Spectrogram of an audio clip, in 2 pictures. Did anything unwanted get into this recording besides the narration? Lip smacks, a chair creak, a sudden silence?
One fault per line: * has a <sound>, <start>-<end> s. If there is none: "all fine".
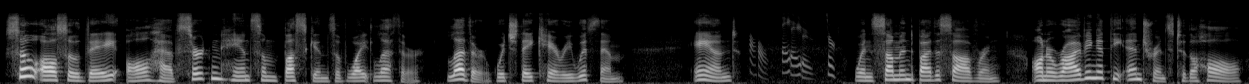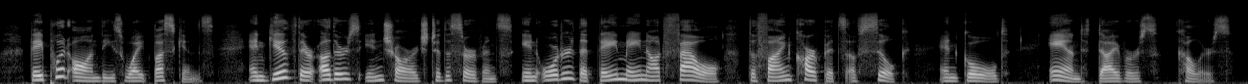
* has a chirp, 7.5-8.4 s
